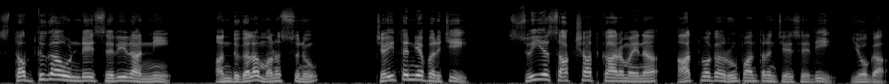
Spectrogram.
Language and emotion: Telugu, neutral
